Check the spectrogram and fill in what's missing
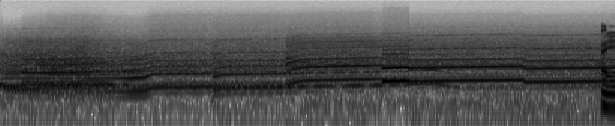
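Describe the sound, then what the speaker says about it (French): A race car engine in the Live for Speed racing sim during an FTCC championship race: a loud, continuous harmonic whine that climbs steadily in pitch through each gear, with brief dips at the shifts and no voices. "on est dans la voiture de Néon qui va attaquer"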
